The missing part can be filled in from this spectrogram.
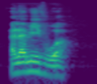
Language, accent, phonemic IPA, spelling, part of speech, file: French, France, /a mi.vwa/, à mi-voix, adverb, LL-Q150 (fra)-à mi-voix.wav
- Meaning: in a low voice, sotto voce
